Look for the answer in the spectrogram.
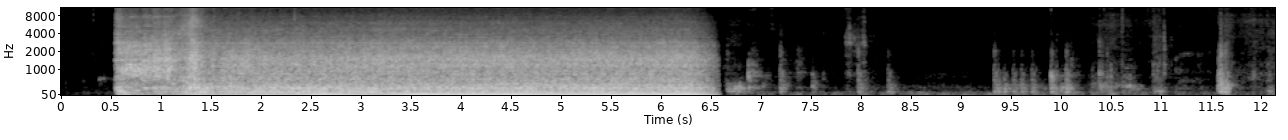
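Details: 2006 GMC 6.6 L Duramax diesel, worse in bitter cold: the starter churns evenly, about three to four pulses a second, for six seconds without firing. It won't start unless the fuel is primed; air is entering the fuel system, fixed with a primer assembly seal kit.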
